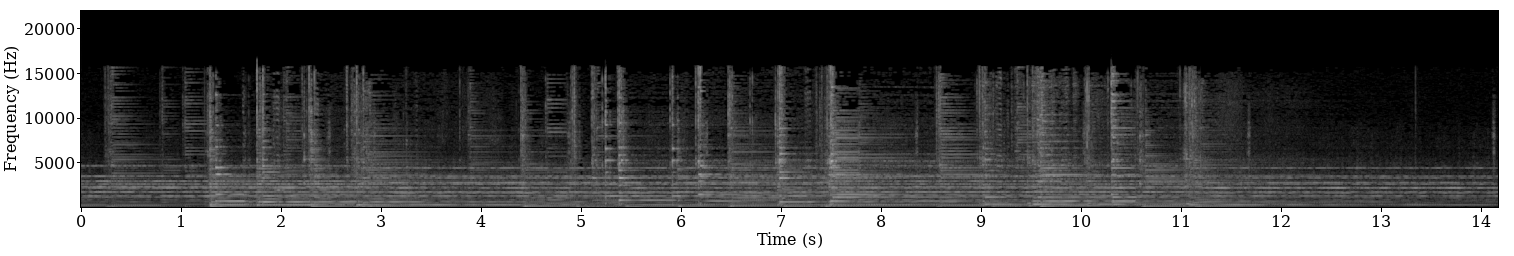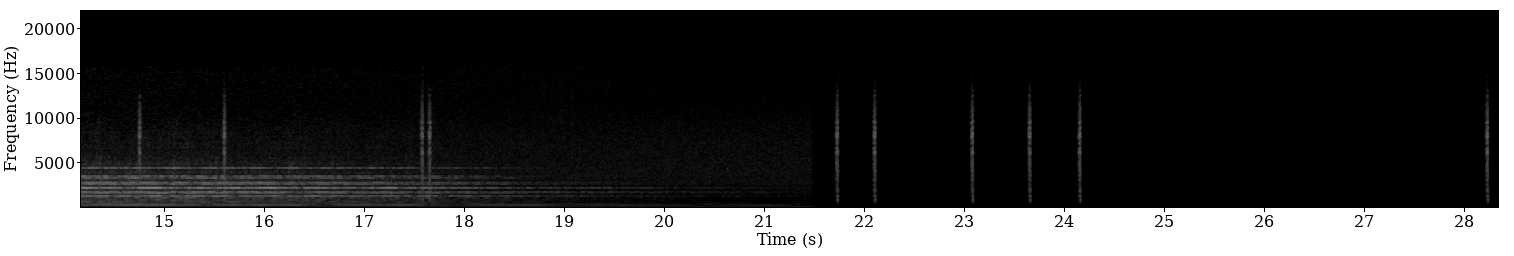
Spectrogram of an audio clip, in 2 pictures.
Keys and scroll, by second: 19.4 ctrl+g, 20.7 ctrl+x, 21.4 Escape, 21.5 Escape, 21.7 Escape.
